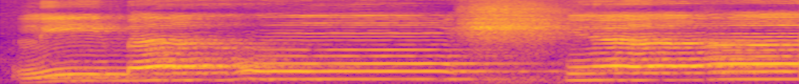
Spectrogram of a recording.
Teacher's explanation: Kita samarkan, kita persiapkan pada makhraj yang ada di depannya, yaitu bersiap pada huruf shin. Ketika menyamarkan huruf nun pada huruf shin, ini disertai dengan bunyi dengung. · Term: ikhfa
